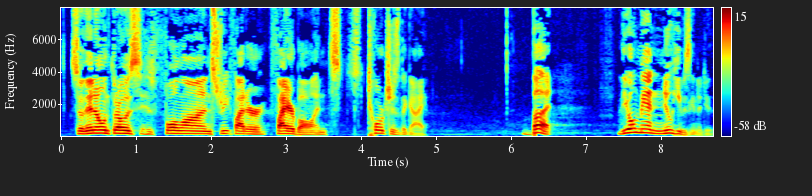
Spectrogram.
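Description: Against a quiet background, a man with a high pitch talks at a moderate pace in an animated tone, with lively intonation, big swings in loudness and long, frequent pauses. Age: 40s. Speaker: comic book fan, shop owner. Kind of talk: casual chat. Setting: shop near highway.

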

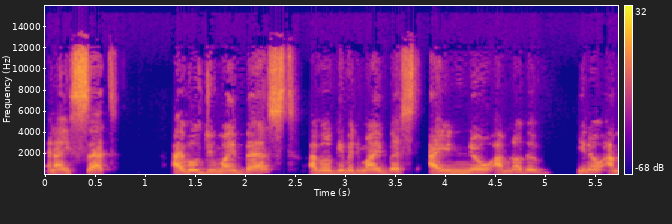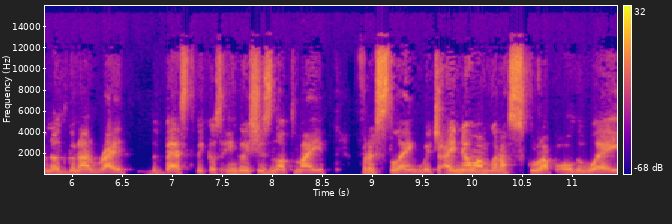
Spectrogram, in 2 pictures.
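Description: A woman talks at a moderate pace with a Czech accent. Her pitch is medium and her intonation fairly even. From Czech Republic. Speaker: indie author. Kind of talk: casual interview. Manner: hesitant with fillers.

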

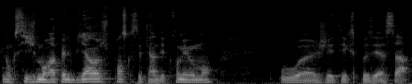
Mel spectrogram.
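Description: The recording is very clean, with a silent background. A man speaks at a medium pitch with fairly even intonation. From Monaco, southern France. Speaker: podcast guest sharing OCD experience. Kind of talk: personal testimony in casual conversation.

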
